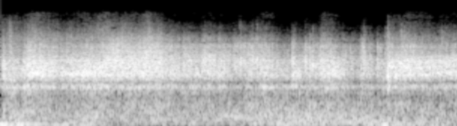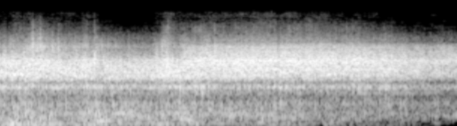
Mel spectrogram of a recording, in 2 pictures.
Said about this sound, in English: Come on, that train's right on top of us.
